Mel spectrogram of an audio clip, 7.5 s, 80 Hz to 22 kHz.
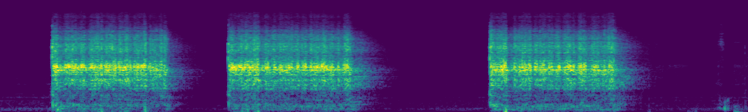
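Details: Can-Am DS90X on battery charger, starter cranked; three harsh grinding bursts about 1.5 seconds each, starter drive chewing a broken gear found under CVT clutch cover; new starter and idler gear ordered.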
